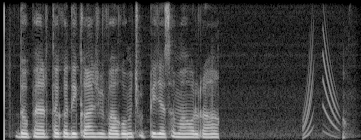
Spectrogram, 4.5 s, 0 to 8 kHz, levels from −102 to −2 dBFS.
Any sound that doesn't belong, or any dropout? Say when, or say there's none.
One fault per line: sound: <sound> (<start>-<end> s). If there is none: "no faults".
sound: chirp (3.8-4.3 s)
